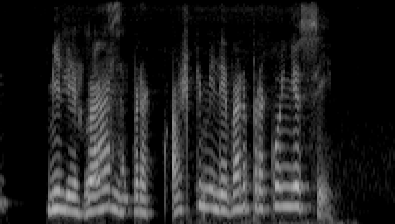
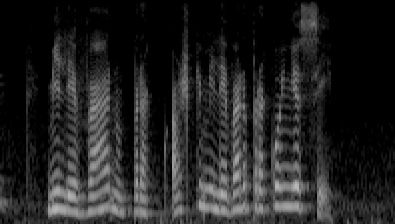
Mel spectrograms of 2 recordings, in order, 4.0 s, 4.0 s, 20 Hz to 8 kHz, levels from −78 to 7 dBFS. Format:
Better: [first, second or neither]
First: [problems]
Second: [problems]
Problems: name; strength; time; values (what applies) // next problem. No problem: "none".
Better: second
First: noise reduction (neural mask model Resemble Enhance denoiser)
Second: none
